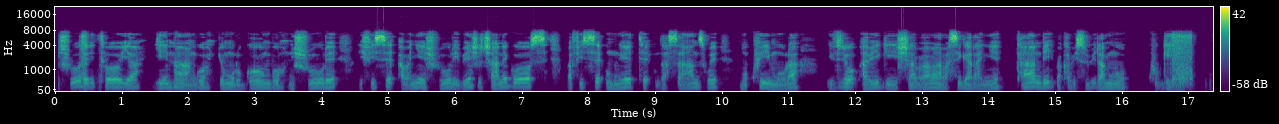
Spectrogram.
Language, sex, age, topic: Rundi, male, 36-49, education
